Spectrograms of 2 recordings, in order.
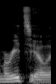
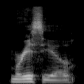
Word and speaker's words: Maurizio: At least I know to pronounce it Maurizio and not Mauricio.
